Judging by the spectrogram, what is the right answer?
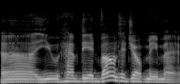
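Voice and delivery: ordinary talk

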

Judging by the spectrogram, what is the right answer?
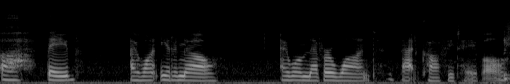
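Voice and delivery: breathy, sultry, soft, sexy whispered purr. Retelling Marie's line from the movie: soft, sexy voice. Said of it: "that soft, sexy voice".

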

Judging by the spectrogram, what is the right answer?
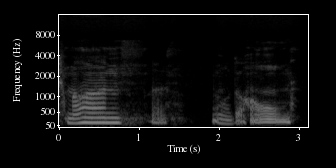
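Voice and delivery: very hushed, slow, drawn-out mumble under the breath. Narrating a return to the cell, voice the guard behind you muttering under his breath. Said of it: "kind of mutter under his breath".

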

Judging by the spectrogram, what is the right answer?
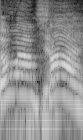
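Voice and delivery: very high, squeaky, tiny put-on puppet voice. Parent recalls a child answering a request to help with the dogs: little Muppet voice. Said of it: "in his little Muppet voice".

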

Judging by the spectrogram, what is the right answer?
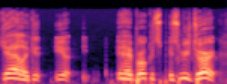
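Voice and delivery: stumbling, stammered, high and loud. Retelling a guy greeting a girl: imitating Derek. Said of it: "he was just like".

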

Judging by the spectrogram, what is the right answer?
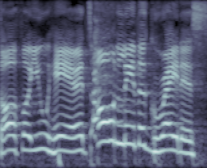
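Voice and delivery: put-on old-timey 1950s New York accent. Doing a quick bit, putting on a 1950s New York accent. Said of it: "That's my best 1950s New York".

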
